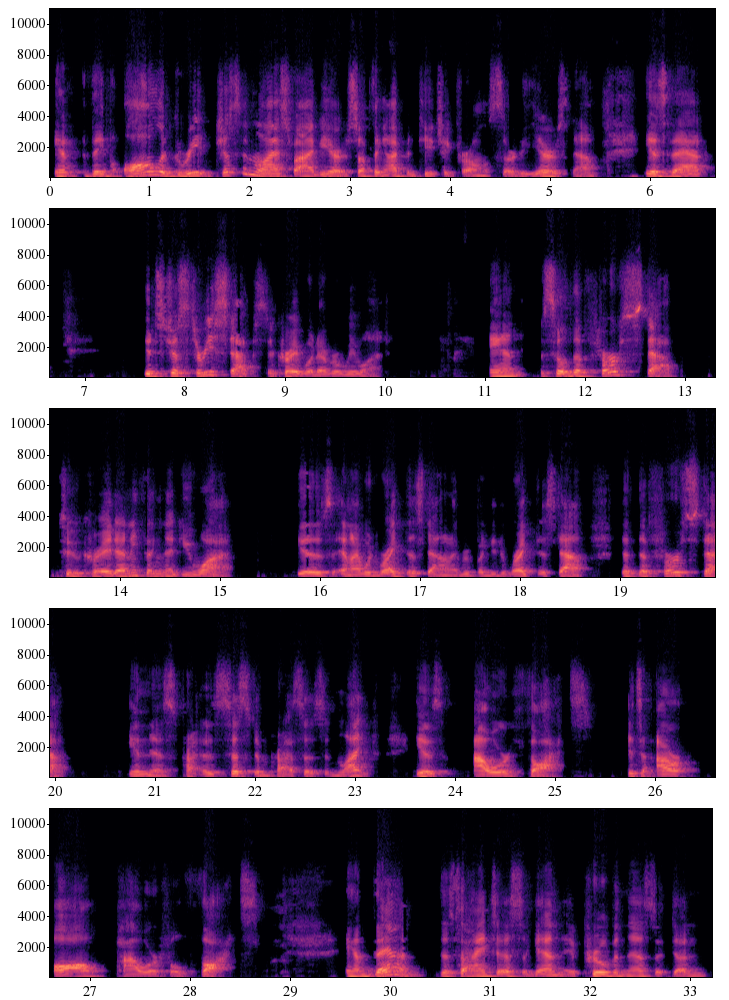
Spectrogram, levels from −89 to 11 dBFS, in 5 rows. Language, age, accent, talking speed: English, 60-79, American, 145 wpm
